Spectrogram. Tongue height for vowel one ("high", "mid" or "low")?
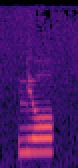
mid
